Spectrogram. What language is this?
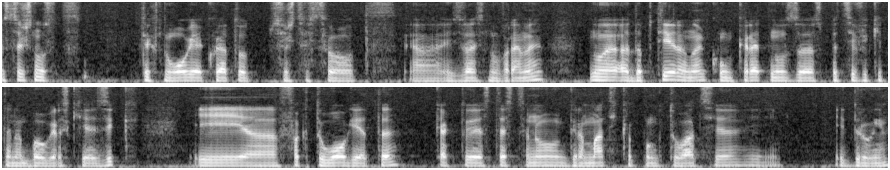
Bulgarian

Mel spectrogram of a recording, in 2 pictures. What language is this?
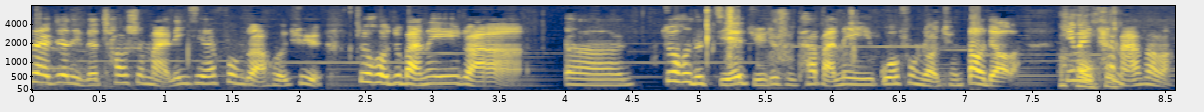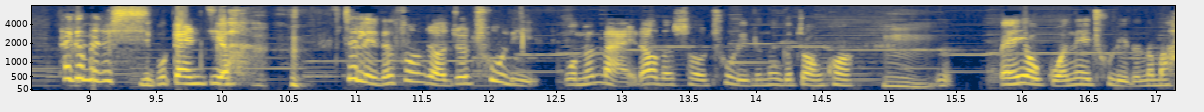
Chinese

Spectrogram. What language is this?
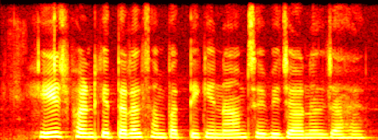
Magahi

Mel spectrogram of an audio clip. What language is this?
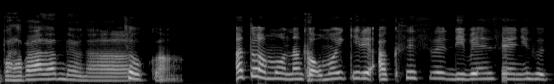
Japanese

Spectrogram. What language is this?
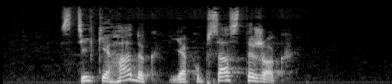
Ukrainian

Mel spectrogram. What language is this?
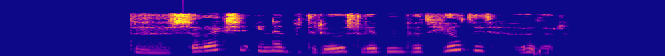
Western Frisian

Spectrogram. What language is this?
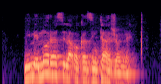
Esperanto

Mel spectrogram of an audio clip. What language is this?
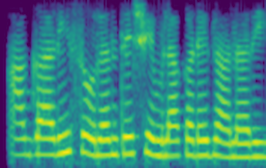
Marathi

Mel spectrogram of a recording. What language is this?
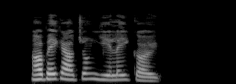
Cantonese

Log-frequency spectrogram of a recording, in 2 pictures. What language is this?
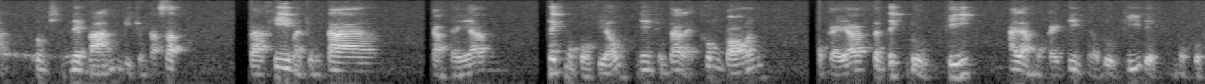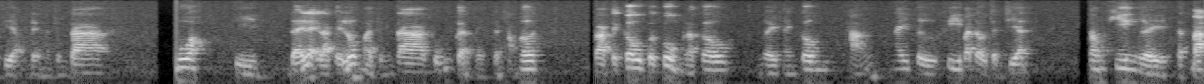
Vietnamese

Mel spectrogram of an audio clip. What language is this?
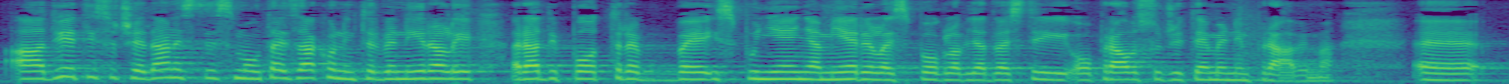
Croatian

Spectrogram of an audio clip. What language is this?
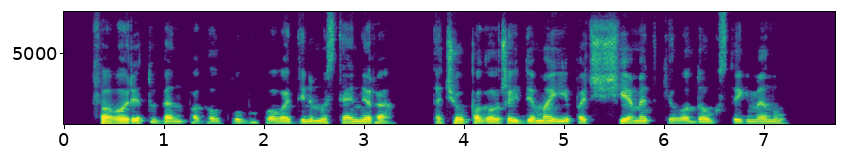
Lithuanian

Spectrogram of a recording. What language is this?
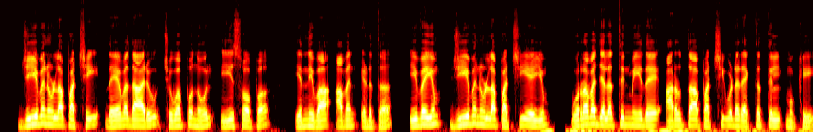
Malayalam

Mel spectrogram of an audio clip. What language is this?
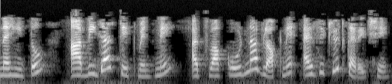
Gujarati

